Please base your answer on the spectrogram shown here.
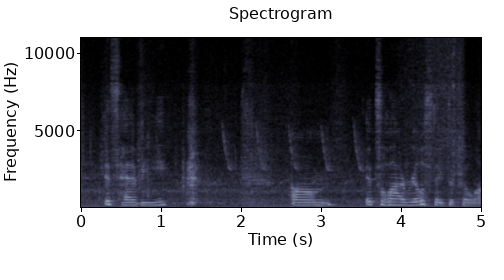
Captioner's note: laughs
